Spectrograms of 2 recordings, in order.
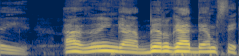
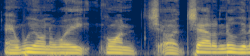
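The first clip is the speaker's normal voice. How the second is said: usual speaking voice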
